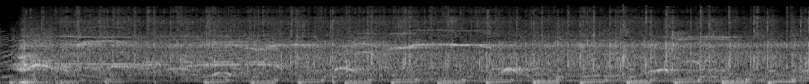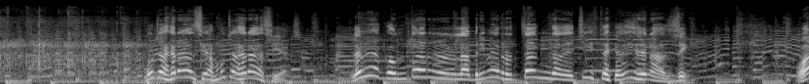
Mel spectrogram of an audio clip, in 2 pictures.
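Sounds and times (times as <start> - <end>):
audience applause: 0.0 - 9.6
audience laughter: 1.9 - 9.5
speech: 9.6 - 15.1.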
